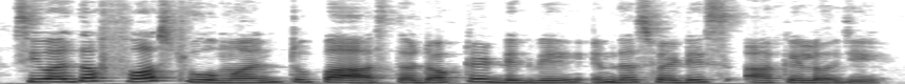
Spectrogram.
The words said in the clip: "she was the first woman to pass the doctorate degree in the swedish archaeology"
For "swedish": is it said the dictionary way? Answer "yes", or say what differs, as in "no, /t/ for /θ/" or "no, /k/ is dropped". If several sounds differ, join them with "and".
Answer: no, /s/ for /ʃ/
